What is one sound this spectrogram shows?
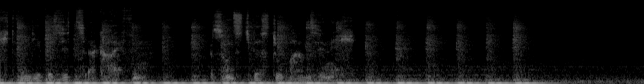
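A man speaks quietly and tensely.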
